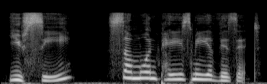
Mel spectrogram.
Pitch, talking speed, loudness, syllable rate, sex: 230 Hz, 180 wpm, -18 LUFS, 4.5 syllables/s, female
